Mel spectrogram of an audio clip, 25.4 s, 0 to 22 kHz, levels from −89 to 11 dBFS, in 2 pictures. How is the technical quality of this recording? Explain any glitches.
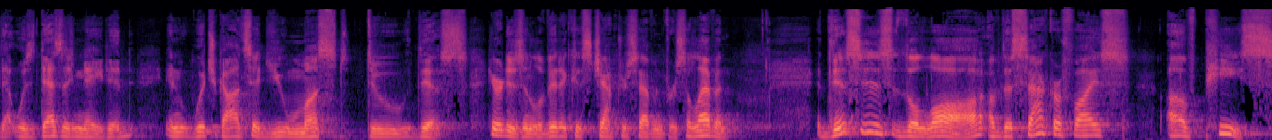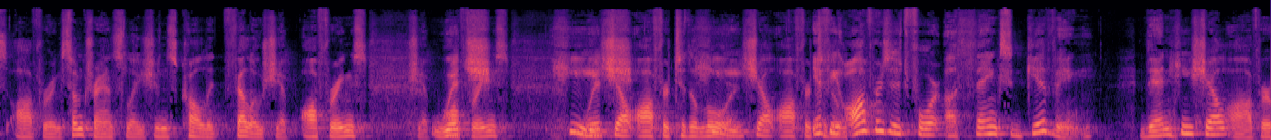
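The recording has one glitch: a doubled audio track from 16.82 to 21.20 s. A second copy, around 5 dB quieter, trails about one and a half seconds behind with no reverb tail, starting and stopping abruptly, likely from a slower second capture path.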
